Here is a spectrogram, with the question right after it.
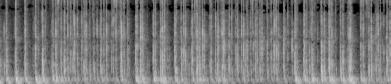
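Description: Long glittery nails tap and scratch fast on the side gusset of a full plastic dog food bag, near its barcode and weight label. Rapid, crisp clicking taps mix with dry, scratchy crinkles, each one short and dead with almost no ring.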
